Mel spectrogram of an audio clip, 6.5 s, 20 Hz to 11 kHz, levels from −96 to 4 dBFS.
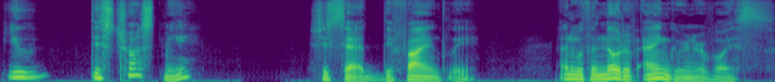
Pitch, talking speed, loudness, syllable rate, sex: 115 Hz, 140 wpm, -22 LUFS, 4.1 syllables/s, male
